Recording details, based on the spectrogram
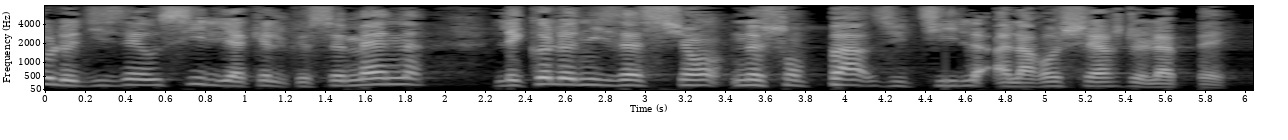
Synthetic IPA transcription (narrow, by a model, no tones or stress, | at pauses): oləd̪izɛosiːljakʲɛlkəsəmɛn | lekɔlɔnizasjɔ̃nəsɔ̃pazyt̪ʰila̰laʁəʃɛʁʃd̪əlapɛ̰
